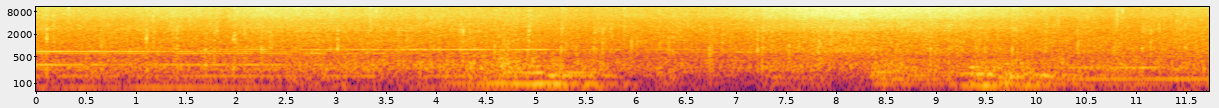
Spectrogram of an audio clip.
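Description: Footsteps run over dirt and stone.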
